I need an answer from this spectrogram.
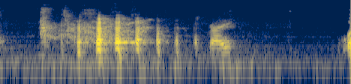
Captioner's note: laughs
